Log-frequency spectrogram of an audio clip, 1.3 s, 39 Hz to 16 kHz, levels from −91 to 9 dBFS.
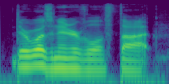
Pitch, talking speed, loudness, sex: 125 Hz, 285 wpm, -16 LUFS, male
